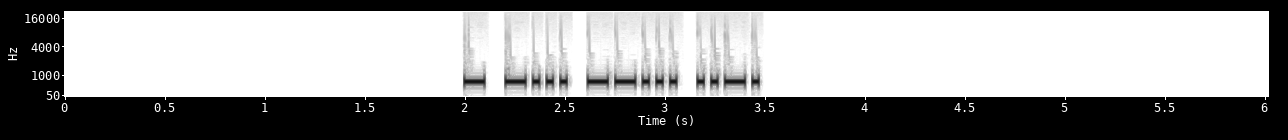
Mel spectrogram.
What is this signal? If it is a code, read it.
Morse code, heard as a keyed tone, about 36 wpm, 700 Hz. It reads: TB7F
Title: DXCC-100 Call Signs - 4 Characters - Repeated 3x - 35wpm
